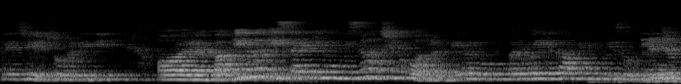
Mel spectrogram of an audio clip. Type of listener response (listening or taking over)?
taking over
